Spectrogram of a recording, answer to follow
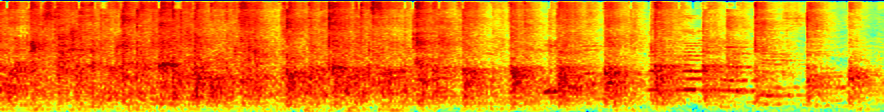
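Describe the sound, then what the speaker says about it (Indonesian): A school class clapping together at the end of a lesson: loud, close group claps with a rough shared rhythm and some sharper taps, continuing without a pause. "Tepuk tangan dulu untuk kita semua."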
